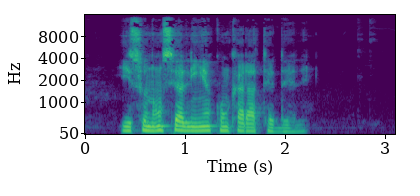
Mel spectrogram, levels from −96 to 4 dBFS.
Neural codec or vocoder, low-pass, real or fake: none; 14.4 kHz; real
